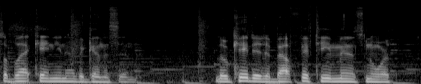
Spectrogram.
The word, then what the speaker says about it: Gunnison: myself before anybody else does say it is pronounced Gunnison not Gunderson and as far as wheelchair accessibility Goes Black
